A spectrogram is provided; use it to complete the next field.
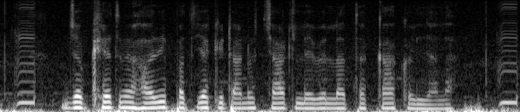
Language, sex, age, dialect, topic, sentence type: Bhojpuri, male, 18-24, Northern, agriculture, question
